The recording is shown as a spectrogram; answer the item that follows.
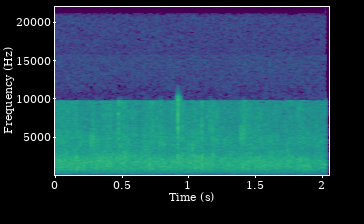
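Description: Faint, steady applause from an audience.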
